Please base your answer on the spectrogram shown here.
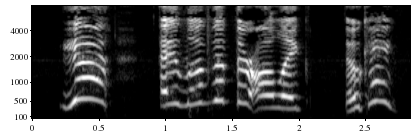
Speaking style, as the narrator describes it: Cassie yelled at me

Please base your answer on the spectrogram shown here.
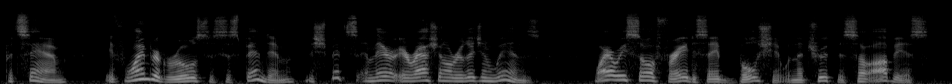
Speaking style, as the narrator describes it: Danielson chuckled

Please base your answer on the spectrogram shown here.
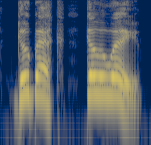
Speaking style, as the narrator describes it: The woman started shouting

